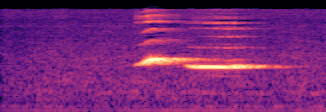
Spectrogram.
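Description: A pet parrot gives a single clear, smooth whistle of about half a second, loud and close over a quiet room hum.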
